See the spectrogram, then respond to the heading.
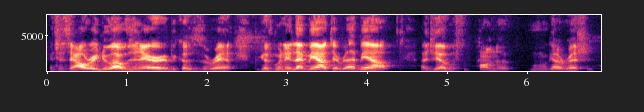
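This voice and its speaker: A man's voice: medium pitch, fast talker, a bit bright. A middle-aged man with a Texas accent, a guest telling a long story and acting out what others said. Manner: rambling, acts out quoted dialogue. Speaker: interview guest. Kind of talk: conversational storytelling.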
